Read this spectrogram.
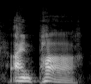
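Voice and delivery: high-pitched announcement; exclaimed call. A narrator's reading. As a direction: call it out as glad news. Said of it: "riefen sie aus".

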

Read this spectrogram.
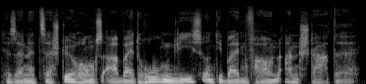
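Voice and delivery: plain reading voice

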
